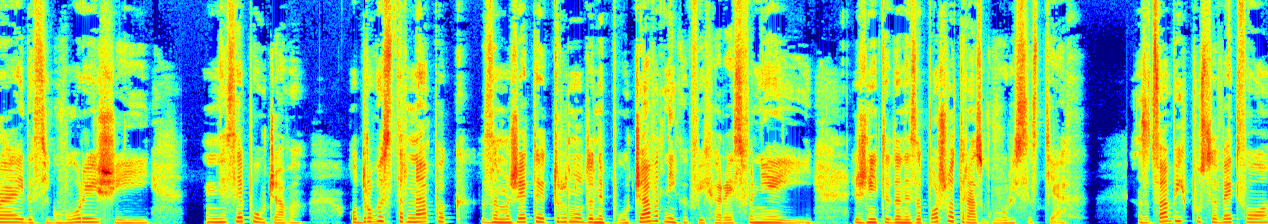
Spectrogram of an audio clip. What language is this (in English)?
Bulgarian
